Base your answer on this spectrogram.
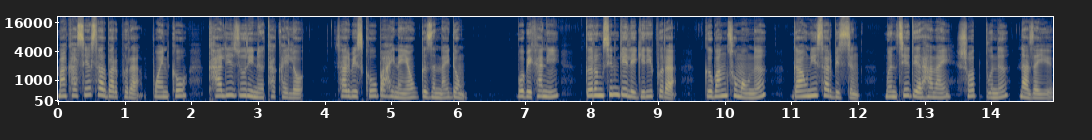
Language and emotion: Bodo, neutral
